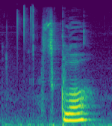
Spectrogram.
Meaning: glass (material)
- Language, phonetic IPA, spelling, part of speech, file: Czech, [ˈsklo], sklo, noun, Cs-sklo.ogg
